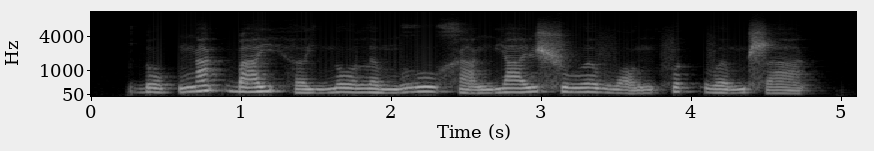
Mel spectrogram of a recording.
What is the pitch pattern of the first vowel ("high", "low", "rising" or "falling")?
low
